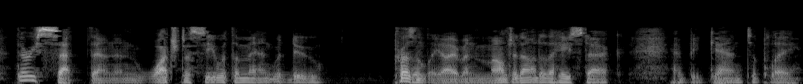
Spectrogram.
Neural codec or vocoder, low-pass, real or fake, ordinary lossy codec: vocoder, 24 kHz, 100 mel bands, Vocos; 7.2 kHz; fake; MP3, 24 kbps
